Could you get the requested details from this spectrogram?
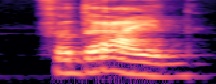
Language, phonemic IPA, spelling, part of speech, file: Dutch, /vərˈdrajə(n)/, verdraaien, verb, Nl-verdraaien.ogg
- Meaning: 1. to twist, to contort 2. to twist, distort (the truth, one's words etc.)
